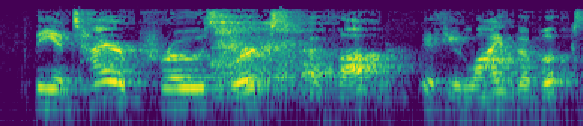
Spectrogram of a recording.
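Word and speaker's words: Wagner: German romantic Opera is rard not Richard rard vogner W AGN r vogner i mean rard spelled like Richard but pronounced rard sorry uh he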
